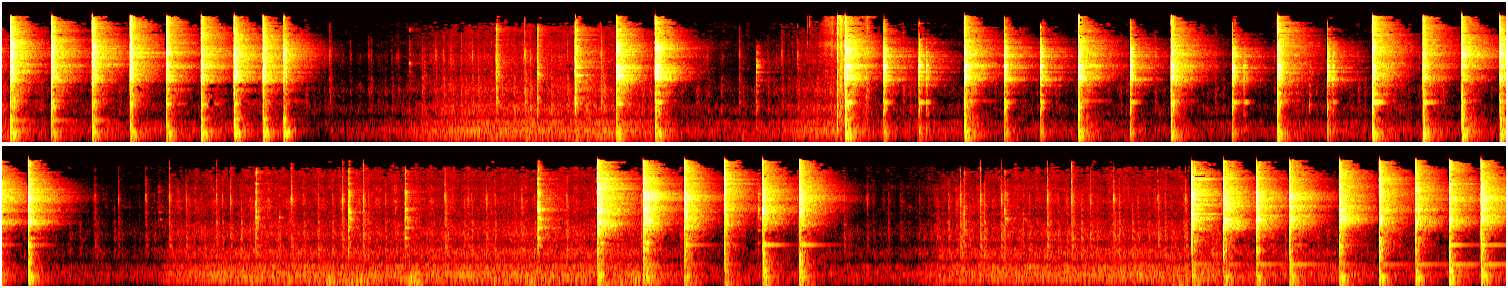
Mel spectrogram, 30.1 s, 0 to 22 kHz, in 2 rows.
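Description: Hammer blows on a punch driving wheel studs into a 1964 Dodge D100's front hub and brake drum until they seat. Sharp metal strikes come in five quick runs of about three to four blows a second, with pauses between.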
